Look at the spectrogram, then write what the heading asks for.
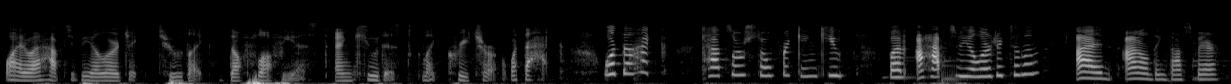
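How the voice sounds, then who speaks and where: A woman's voice: on the high side, sing-song, moderate pace, sharp tone. A young woman with a stuffed-up, nasal voice, chatting casually and rambling with lots of fillers while she draws. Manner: bubbly, rambling, many fillers. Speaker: artist chatting while drawing. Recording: dull lo-fi recording.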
